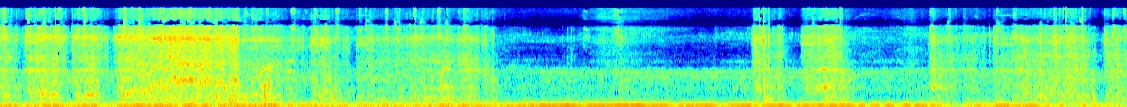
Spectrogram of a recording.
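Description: Plastic tyres scrape and knock against loose stones.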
